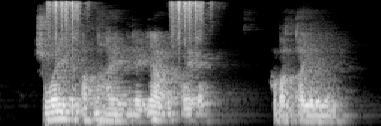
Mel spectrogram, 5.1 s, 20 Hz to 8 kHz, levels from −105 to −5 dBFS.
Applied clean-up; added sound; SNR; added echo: classical method WPE with log-MMSE.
